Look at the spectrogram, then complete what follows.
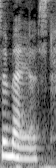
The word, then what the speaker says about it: Emmaus: quite strangely isn't it people never quite know how to say it we get eme and various different things you're right it's EMAs it's actually EMAs is a place um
